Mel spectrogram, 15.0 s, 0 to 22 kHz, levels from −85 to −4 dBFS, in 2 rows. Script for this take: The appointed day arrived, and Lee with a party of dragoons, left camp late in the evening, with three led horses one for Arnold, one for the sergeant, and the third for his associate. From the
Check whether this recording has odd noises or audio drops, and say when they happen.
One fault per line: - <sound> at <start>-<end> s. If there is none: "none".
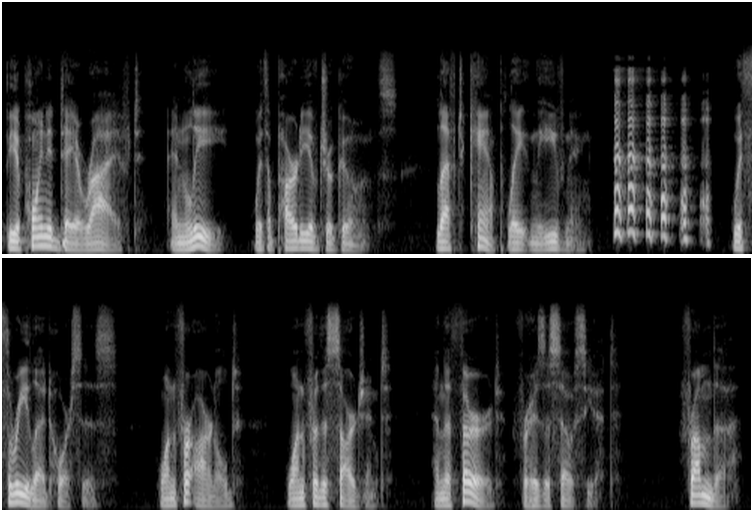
- laugh at 6.1-7.1 s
